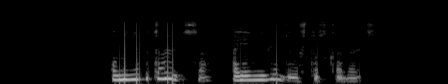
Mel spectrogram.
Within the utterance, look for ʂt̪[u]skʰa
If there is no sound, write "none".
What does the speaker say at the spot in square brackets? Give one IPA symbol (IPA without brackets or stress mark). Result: ɔ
